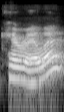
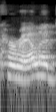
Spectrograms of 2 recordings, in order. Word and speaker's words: Kerala: like it's she's the Minister of Health in Kerala is that right is that how we pronounce it yes her name is Shai Elijah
